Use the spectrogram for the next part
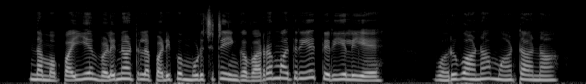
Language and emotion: Tamil, fearful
